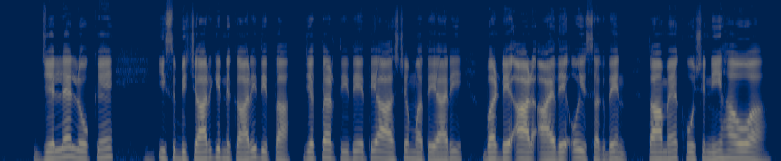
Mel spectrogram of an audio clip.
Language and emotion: Dogri, sad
